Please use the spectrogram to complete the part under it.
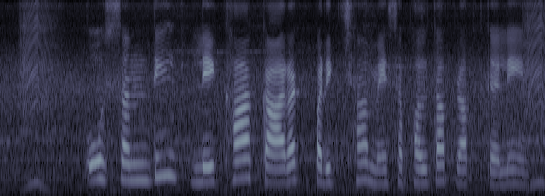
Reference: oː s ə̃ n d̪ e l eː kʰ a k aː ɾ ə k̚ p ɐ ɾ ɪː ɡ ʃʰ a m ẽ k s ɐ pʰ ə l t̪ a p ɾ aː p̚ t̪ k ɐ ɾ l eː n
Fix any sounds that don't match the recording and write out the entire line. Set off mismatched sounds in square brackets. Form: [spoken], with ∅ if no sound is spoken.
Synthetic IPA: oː s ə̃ n d̪ [i] l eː kʰ a k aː ɾ ə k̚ p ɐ ɾ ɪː [k] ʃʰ a m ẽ [∅] s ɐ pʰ ə l t̪ a p ɾ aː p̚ t̪ k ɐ ɾ l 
